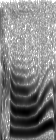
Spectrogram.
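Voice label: "tou2", Cantonese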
